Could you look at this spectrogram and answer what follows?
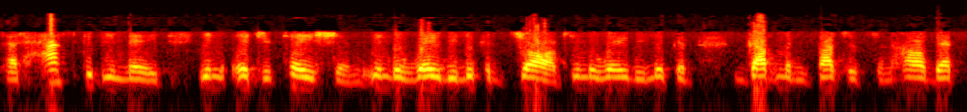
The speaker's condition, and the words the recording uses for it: No condition.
